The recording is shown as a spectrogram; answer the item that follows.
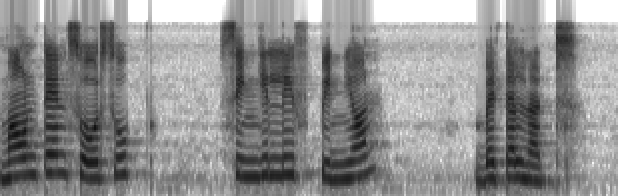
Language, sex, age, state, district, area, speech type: Telugu, female, 18-30, Telangana, Narayanpet, rural, spontaneous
